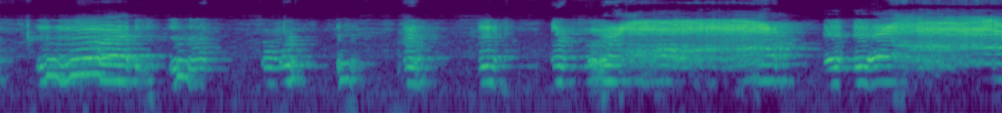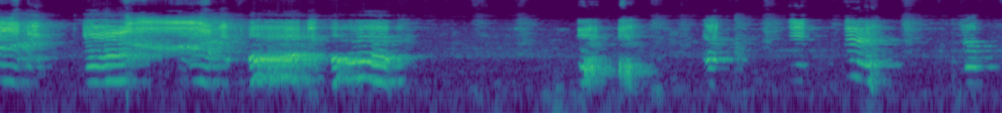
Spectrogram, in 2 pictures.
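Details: Small newborn male baby delivered by LSCS (caesarean), covered in vernix, crying vigorously in irregular loud bursts with short pauses; newborn cry after birth.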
